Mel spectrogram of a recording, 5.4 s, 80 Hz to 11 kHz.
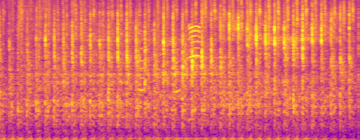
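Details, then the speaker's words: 1978 Honda GoldWing GL1000 flat-four on its first start in years, idling on its own with a slightly lumpy, uneven beat after long storage; the carburettors are going to need attention. "it's running it's idling on its own for the first time in years it's actually pretty easy to get it started i mean it just took a little bit i guess for it to get some good gas down in there"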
